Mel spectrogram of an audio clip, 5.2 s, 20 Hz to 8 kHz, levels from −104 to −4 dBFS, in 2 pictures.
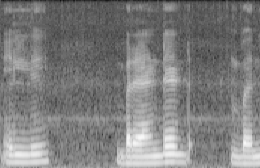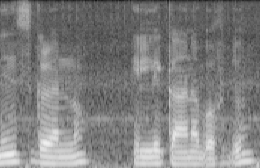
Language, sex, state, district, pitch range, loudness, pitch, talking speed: Kannada, male, Karnataka, Koppal, 105-135 Hz, -16 LUFS, 115 Hz, 60 wpm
